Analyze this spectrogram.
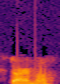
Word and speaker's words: Starma: per your request um I'll tell you how to pronounce my name um it's starma you had it right man so no worries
